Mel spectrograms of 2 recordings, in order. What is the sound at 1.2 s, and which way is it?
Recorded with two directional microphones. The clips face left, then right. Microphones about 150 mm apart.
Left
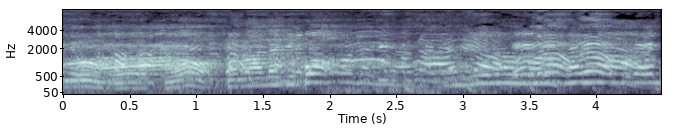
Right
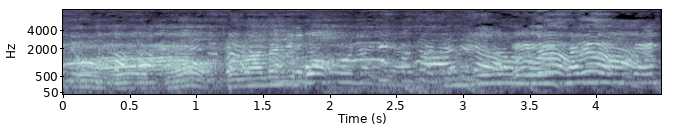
Speech, 30° left (ahead or behind).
